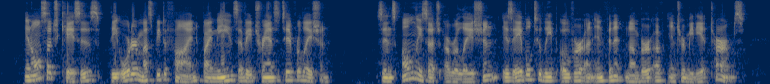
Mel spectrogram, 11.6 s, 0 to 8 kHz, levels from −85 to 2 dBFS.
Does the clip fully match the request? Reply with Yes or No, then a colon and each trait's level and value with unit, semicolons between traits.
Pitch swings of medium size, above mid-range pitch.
No: average, 4.1 semitones; low, 130 Hz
